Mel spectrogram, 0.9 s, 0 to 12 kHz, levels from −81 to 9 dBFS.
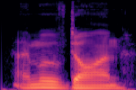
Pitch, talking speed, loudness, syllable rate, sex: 100 Hz, 200 wpm, -16 LUFS, 5.6 syllables/s, male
